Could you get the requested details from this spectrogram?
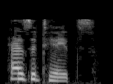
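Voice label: "hesitates", British English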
